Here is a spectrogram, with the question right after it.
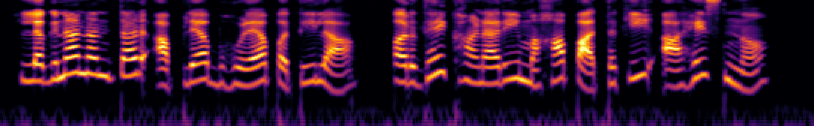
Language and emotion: Marathi, neutral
